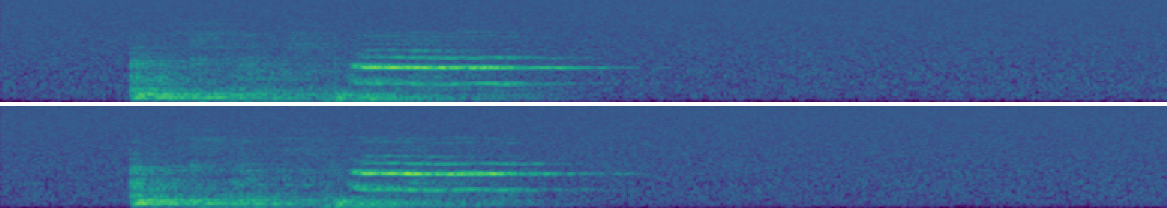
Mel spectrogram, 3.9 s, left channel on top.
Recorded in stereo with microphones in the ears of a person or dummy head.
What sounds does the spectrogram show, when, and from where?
0.4 s a cat meowing: 5° right (ahead or behind), 3.5 m; by 1.7 s 20° right (ahead or behind), 3.5 m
